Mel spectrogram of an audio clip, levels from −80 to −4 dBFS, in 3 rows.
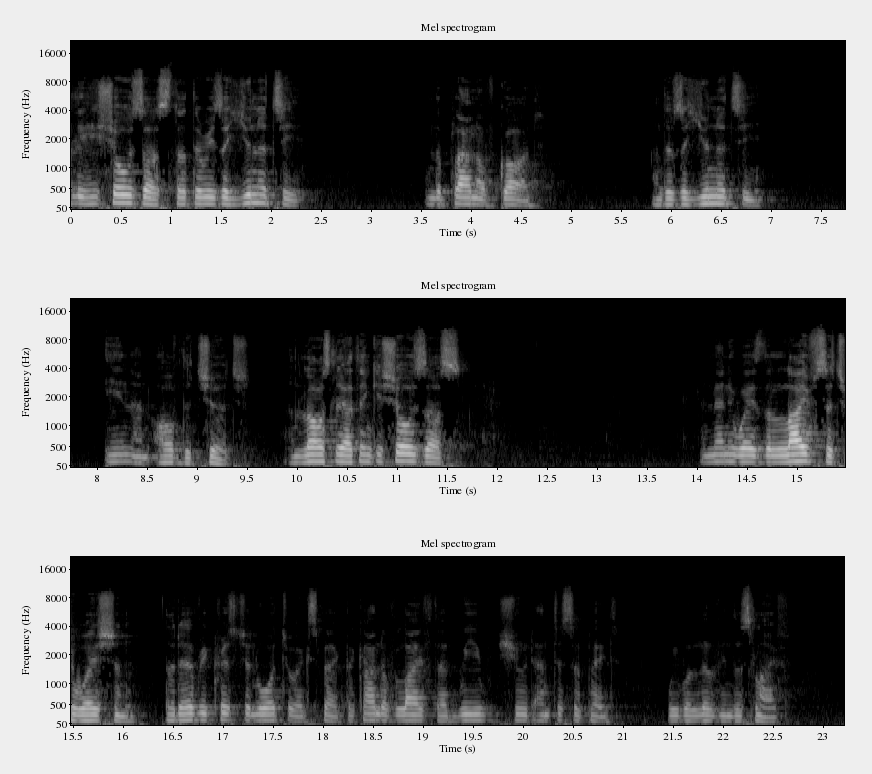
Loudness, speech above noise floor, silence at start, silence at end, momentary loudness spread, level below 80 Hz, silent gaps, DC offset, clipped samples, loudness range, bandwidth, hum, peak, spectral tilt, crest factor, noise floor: -33 LUFS; 40 dB; 0 s; 0.6 s; 16 LU; -60 dBFS; none; under 0.1%; under 0.1%; 10 LU; 11.5 kHz; none; -12 dBFS; -5.5 dB/octave; 22 dB; -72 dBFS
